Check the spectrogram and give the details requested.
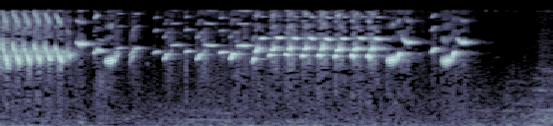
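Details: A goldfinch-canary mule opens with a fast high trill, then continues with quick twittering and whistled notes before falling silent.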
